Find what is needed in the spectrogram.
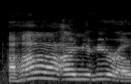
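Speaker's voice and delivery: high, loud triumphant proclamation; imitating a grandstanding hero; self-styled hero. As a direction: announce yourself like a showboating rescuer. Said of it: "he was like".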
